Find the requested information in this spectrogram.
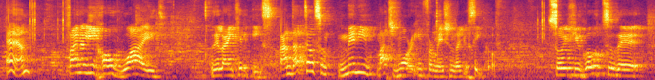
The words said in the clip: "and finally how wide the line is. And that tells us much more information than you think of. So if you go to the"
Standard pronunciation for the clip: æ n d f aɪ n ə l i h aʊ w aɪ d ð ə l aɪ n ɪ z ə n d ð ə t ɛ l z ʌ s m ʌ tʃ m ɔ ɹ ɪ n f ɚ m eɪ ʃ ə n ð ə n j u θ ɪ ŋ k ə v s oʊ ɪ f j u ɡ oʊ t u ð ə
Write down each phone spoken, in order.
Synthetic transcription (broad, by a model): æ n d f aɪ n ə l i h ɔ w aɪ d ð ə l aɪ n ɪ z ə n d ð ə t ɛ l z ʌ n m ʌ tʃ m ɔ ɹ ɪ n f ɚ m eɪ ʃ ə n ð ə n j u θ ɪ ŋ k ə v s oʊ ɪ f j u ɡ oʊ t u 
